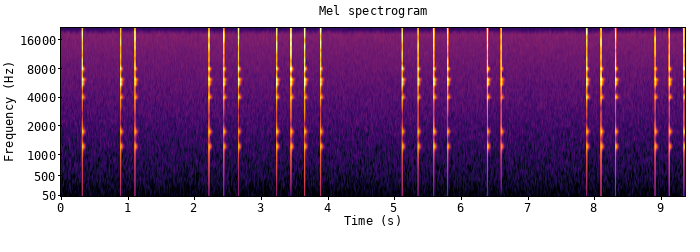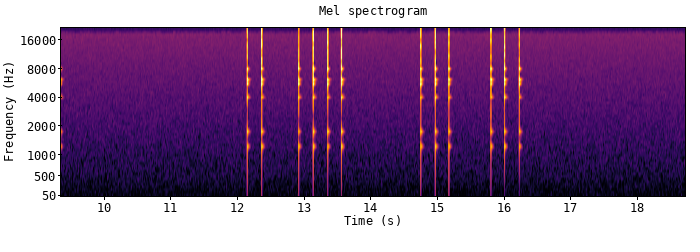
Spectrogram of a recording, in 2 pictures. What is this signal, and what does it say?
Tap code, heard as taps on glass, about 5 knocks a second. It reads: BORN IN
